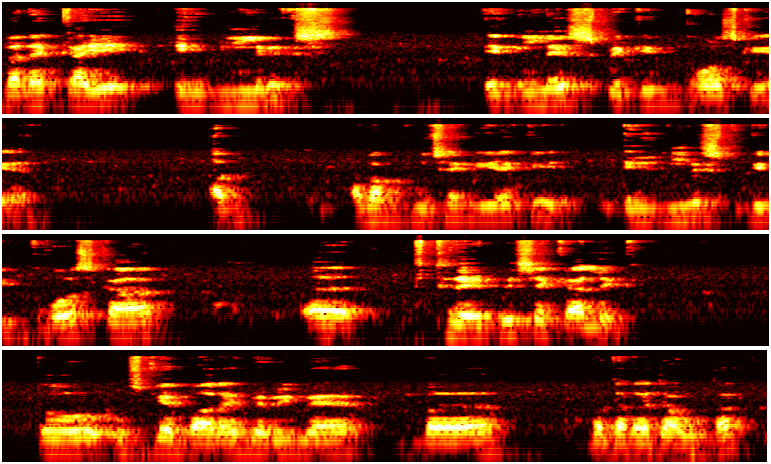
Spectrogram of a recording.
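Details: Adult male speaker, Hindi; stuttering.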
